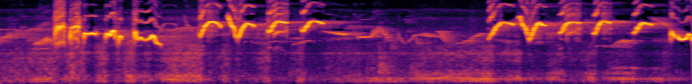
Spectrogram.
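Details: Kacer, the Oriental magpie-robin, sings rapid 'nembak rapat' song for a master training recording: a burst of fast chattering whistles, then evenly paced swooping notes, a one-second pause, and another run of whistles.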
